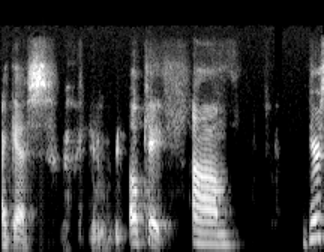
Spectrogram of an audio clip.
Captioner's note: laughs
